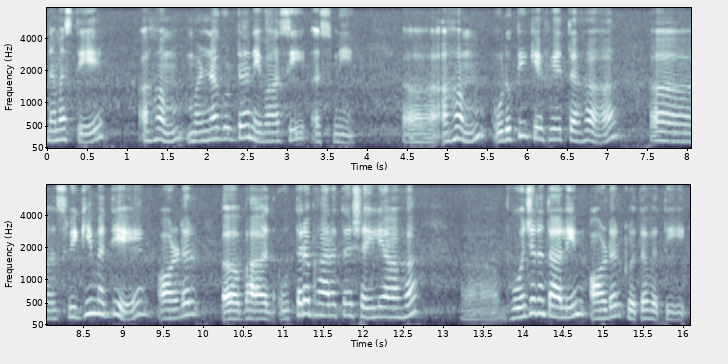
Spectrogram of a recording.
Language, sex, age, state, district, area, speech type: Sanskrit, female, 45-60, Maharashtra, Pune, urban, spontaneous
